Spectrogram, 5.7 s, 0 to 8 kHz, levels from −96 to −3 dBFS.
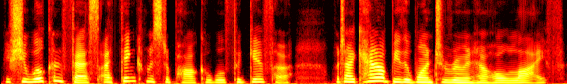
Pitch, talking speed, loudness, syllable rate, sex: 225 Hz, 230 wpm, -18 LUFS, 5.7 syllables/s, female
